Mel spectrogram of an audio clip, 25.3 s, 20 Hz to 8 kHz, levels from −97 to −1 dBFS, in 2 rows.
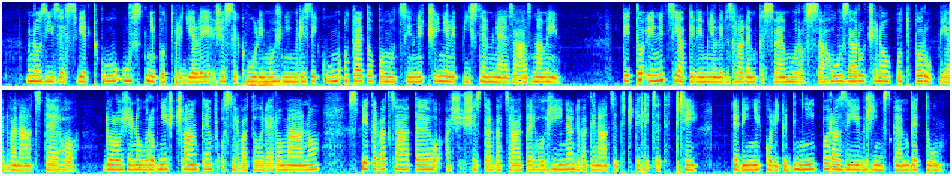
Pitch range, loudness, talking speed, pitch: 160-185 Hz, -25 LUFS, 110 wpm, 170 Hz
